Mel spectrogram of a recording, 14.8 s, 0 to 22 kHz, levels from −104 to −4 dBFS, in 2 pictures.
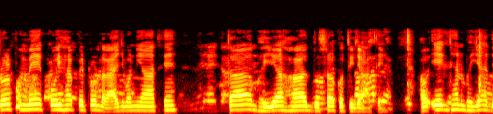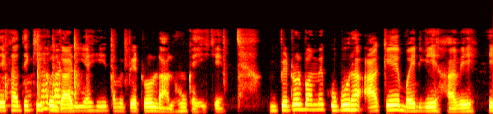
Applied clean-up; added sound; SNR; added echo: none; none; none; none.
